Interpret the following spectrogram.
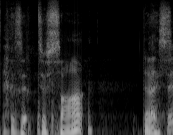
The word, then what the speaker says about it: Toussaint: Is it Toussaint?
